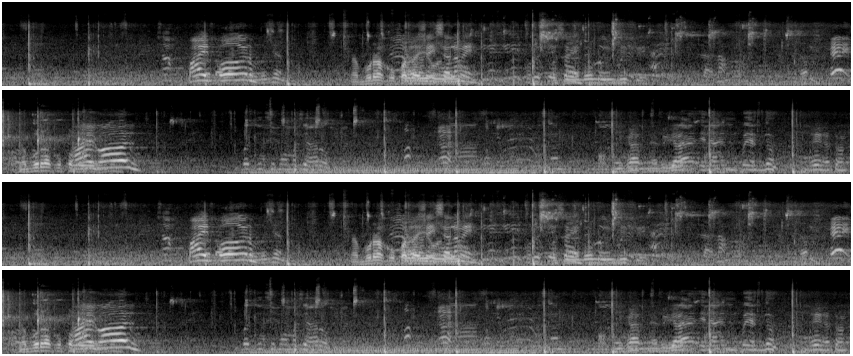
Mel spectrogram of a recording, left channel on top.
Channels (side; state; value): right; noise; hum, 23 dB below the sound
